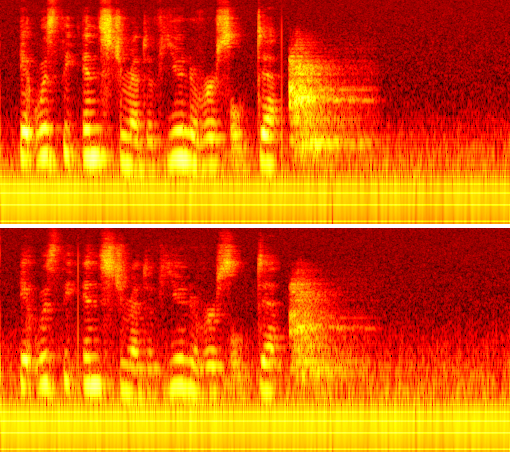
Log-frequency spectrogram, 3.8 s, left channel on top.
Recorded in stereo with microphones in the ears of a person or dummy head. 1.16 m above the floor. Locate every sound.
0.1 s a woman speaking: 40° left (ahead or behind), 1.1 m
2.2 s a clunk: 50° left (ahead or behind), 1.6 m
